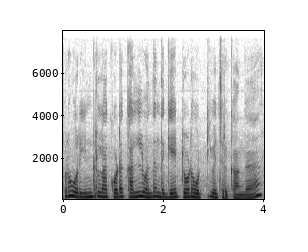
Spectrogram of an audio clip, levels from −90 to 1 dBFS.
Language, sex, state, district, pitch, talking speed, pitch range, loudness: Tamil, male, Tamil Nadu, Kanyakumari, 175 Hz, 135 wpm, 165-190 Hz, -12 LUFS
